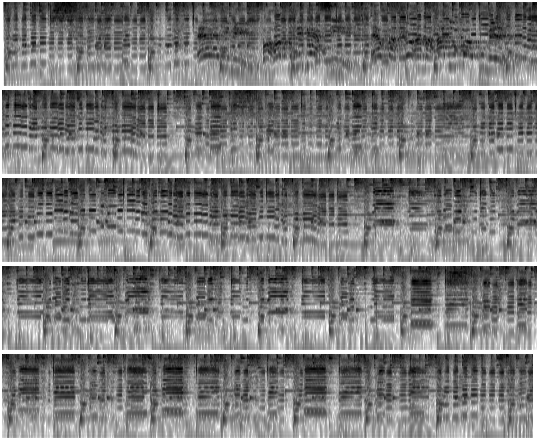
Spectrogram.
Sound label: instrumental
